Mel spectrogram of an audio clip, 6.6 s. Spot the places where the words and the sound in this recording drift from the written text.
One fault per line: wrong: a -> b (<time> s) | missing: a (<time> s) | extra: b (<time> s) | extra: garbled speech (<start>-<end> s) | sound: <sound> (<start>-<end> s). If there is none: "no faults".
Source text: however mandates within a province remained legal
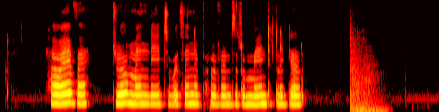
extra: dual (1.7 s)
sound: thud (5.2-5.9 s)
